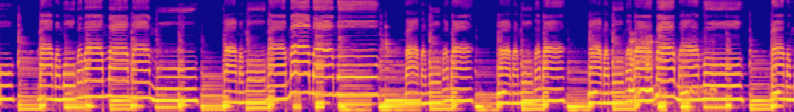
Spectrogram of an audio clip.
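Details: Cheerful children's-style music with plucked acoustic guitar and a bouncy melody plays throughout, with no animal sound audible.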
